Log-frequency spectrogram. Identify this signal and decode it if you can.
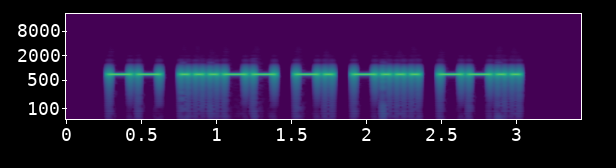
Morse code, heard as a keyed tone, about 25 wpm, 700 Hz. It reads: M3NBZ
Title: DXCC-100 Call Signs - 5 Characters - Repeated 2x - 25wpm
